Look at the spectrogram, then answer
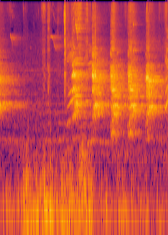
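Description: A new pet dog barks and yips close by in a quick series of short, sharp barks over a low rumbling background.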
